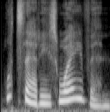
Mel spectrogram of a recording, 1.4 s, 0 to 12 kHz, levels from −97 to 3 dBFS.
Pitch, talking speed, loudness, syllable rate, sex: 220 Hz, 175 wpm, -17 LUFS, 4.0 syllables/s, female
